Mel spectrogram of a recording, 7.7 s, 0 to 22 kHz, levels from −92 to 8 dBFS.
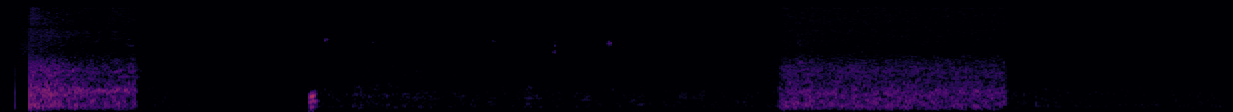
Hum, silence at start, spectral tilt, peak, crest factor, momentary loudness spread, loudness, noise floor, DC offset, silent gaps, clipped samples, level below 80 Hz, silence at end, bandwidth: none; 0.1 s; -4 dB/octave; -38 dBFS; 26 dB; 8 LU; -61 LUFS; -89 dBFS; under 0.1%; none; under 0.1%; under -90 dBFS; 1.1 s; 16.5 kHz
